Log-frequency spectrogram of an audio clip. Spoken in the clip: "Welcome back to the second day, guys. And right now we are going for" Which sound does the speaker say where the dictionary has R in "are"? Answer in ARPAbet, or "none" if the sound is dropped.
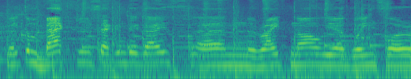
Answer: R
